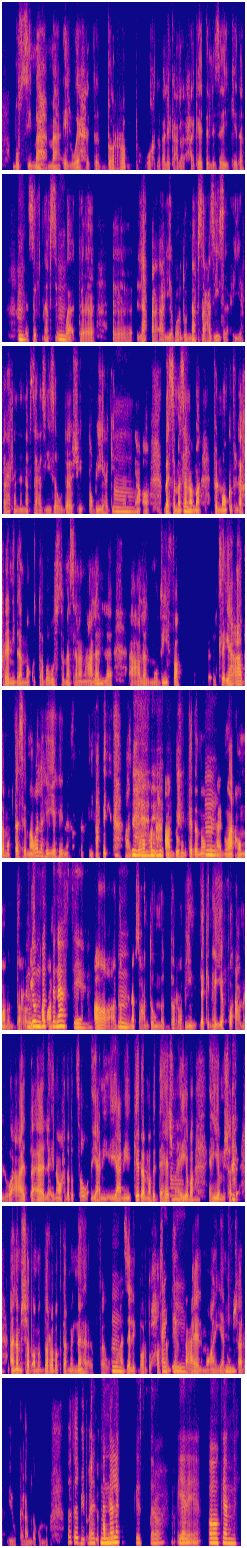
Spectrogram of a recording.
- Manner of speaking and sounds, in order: laughing while speaking: "يعني"; laugh; laugh; tapping
- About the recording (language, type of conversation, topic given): Arabic, podcast, إيه أكتر حادثة في حياتك عمرك ما هتنساها؟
